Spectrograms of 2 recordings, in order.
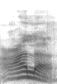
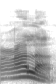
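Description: First: The opening vowel has a throaty ain sound. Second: The opening vowel has a throaty ain sound.

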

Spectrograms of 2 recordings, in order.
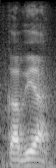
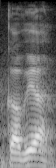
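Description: No difference in how they are said.

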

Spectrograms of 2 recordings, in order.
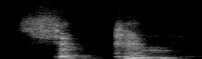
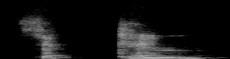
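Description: The two takes are said the same way.

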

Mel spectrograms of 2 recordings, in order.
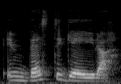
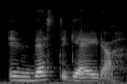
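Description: The two takes are said the same way.

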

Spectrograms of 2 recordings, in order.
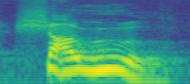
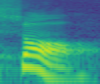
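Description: First: The name is said with a Hebrew-like pronunciation. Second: The name is said with an English pronunciation. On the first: "If you heard that in Hebrew, ... It's like Shaul" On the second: "I said Saul a whole bunch of times"

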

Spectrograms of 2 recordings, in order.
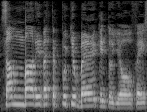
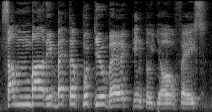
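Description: First: The line is read at a normal pace. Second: The line is read at a slow pace.

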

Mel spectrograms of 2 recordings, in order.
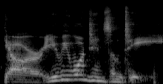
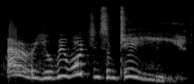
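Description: First: It is a gruffer old lady pirate voice. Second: It is a more feminine old lady voice.

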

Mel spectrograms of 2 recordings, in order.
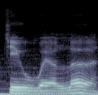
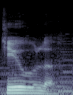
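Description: First: Every syllable of the word is pronounced in full. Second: The word is pronounced in a shortened form. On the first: The speaker calls it wrong. "อันนี้อย่าอ่านว่า" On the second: The speaker calls it right. "ไม่ใช่อ่านเต็มคำอ่านว่า"

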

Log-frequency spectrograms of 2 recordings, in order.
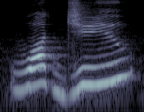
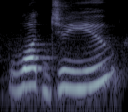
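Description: Both takes have the same delivery.

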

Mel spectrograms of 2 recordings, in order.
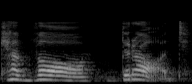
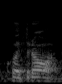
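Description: First: The word is said slowly and on its own. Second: The word is said quickly in running speech. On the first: "[name]จะลองเป็นไปแต่ละคำนะคะ" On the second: "ถ้า[name]พูดเร็วไป"

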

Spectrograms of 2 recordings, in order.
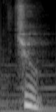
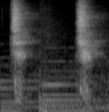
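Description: First: A softened 't' followed by a 'yu' vowel. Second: A soft, clearly hushing single consonant sound. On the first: The speaker calls it wrong. "І виходить замість «ч», «тю»" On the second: The speaker calls it right. "Вимовляємо достатньо шипляче, але м'яко"

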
